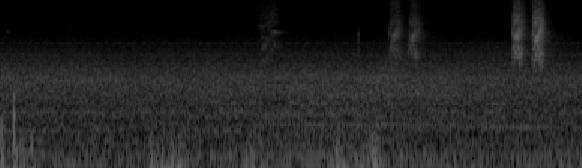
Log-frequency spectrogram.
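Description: A red-breasted nuthatch gives a few short, nasal, tinny notes in pairs near the end, over a steady low rumble of background noise.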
